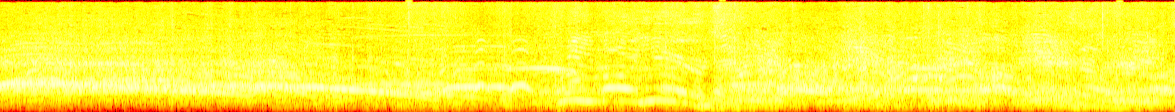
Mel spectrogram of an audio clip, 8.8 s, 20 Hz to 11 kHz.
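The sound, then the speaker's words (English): A large crowd in front of Sparty at a hastily called press conference chants "3 more years" and cheers loudly and without pause, many voices rising and falling together in pitch, with scattered whoops and shouts layered over the steady roar. “Crowd chanting 3 more years.”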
